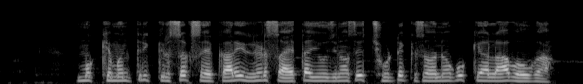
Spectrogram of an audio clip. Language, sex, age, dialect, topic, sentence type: Hindi, male, 25-30, Kanauji Braj Bhasha, agriculture, question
